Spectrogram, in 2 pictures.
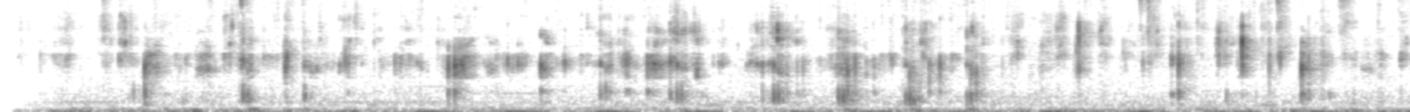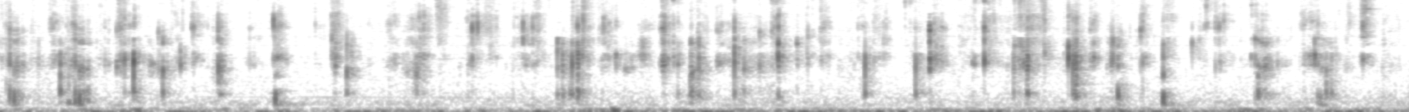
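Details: One-year-old male Scottish Fold cat living in Japan eating canned bonito fish wet food: dense, rapid wet smacking, licking and chewing clicks throughout, with small irregular pauses, close-up in a quiet indoor room.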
